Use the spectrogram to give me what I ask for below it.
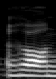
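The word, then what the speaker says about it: Rån: with another H spelling we have an A with a DOT over so you pronounce it Ron or as we say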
